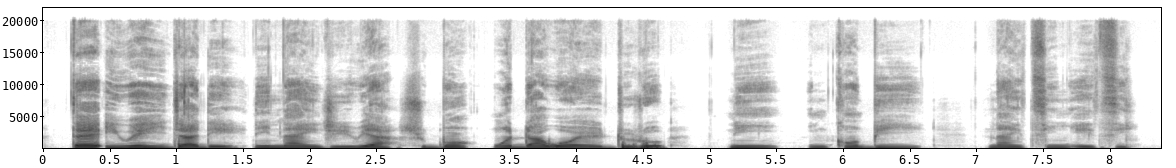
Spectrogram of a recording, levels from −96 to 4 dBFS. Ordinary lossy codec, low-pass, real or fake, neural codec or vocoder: none; none; real; none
